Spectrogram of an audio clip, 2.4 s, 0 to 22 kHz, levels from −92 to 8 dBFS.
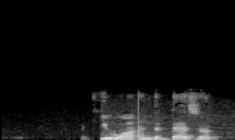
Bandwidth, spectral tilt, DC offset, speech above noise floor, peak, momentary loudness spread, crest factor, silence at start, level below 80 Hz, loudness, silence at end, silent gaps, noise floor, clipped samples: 7.6 kHz; -7 dB/octave; under 0.1%; 58 dB; -2 dBFS; 5 LU; 14 dB; 1 s; -56 dBFS; -15 LUFS; 0.15 s; none; -73 dBFS; under 0.1%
